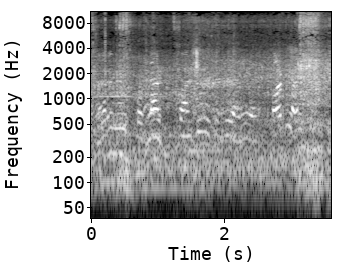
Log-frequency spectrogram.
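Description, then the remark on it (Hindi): A tractor engine rumbles steadily and loudly throughout as a group of people turn the tractor around, while a man speaks over it the whole time. “तो यार गाइस आप देख सकते हो काफ़ी बड़ी गैंग लग रही है इनकी, और देख सकते हो यार गाइस ट्रैक्टर को कैसे घुमाए इन लोगों ने।”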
